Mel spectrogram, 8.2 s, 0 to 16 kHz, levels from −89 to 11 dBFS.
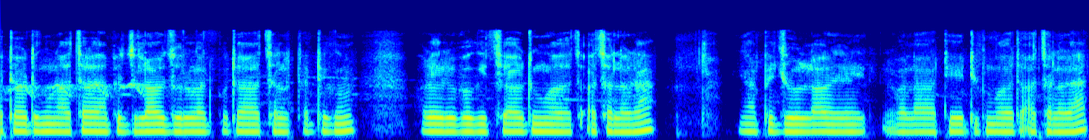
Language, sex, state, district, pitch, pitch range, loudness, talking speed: Hindi, female, Bihar, Samastipur, 155 Hz, 155-160 Hz, -32 LUFS, 155 wpm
